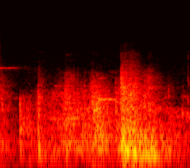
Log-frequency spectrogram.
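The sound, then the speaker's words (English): A sticking door is shoved open hard: a few dull knocks and thuds, then a louder scraping push as it gives way, followed by a fading rumble. “Oh, yeah, gotta shove that door hard. Sticks a little.”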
